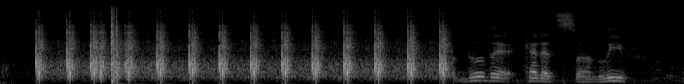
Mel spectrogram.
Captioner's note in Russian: звуки выстрелов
